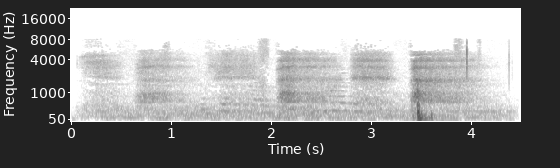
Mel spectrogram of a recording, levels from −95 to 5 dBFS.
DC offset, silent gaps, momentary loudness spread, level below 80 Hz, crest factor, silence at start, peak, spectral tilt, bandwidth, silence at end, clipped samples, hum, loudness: under 0.1%; none; 18 LU; -56 dBFS; 28 dB; 0.1 s; -20 dBFS; -4.5 dB/octave; 8.4 kHz; 0.1 s; under 0.1%; none; -46 LUFS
